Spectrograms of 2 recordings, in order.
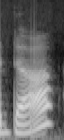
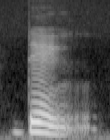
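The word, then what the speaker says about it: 田: Cara baca kunyominya bisa ta, bisa juga da. Onyominya deng.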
